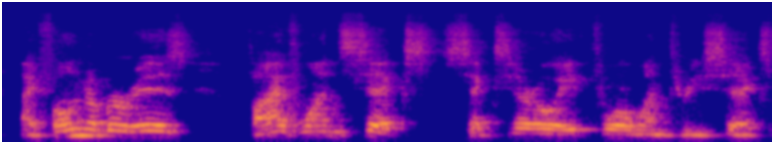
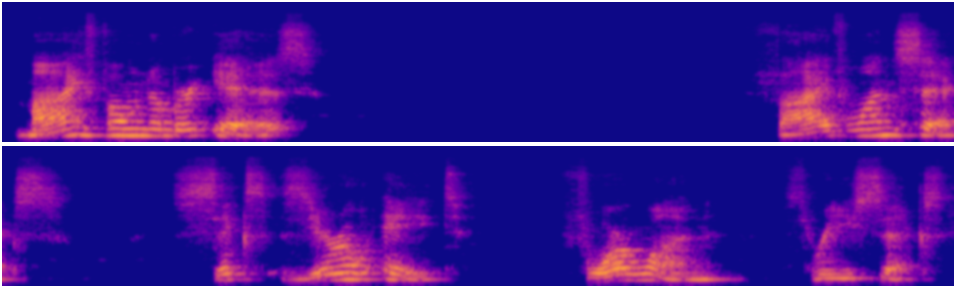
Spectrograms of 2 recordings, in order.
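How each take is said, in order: First: There is no long pause after 'is'. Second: There is a long pause after 'is'.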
